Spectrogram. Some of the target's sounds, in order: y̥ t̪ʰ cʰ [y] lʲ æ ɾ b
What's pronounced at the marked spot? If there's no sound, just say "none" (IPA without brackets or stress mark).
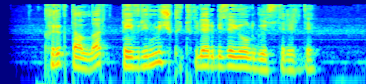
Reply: y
